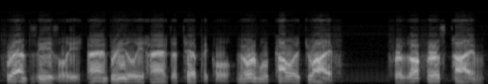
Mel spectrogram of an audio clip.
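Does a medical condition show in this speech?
Yes: athetoid cerebral palsy; motor brain injury.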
